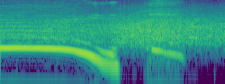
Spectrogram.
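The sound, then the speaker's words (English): A burst of recorded crowd applause played from a sound-effect button, a dense steady wash of clapping, with a loud whistle that slides downward in pitch and a second shorter falling whistle. “I actually have a button that's applause.”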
